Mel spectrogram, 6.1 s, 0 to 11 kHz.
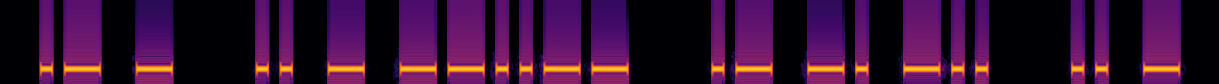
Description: Morse code, heard as a keyed tone, about 20 wpm, 600 Hz. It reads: AT IT, AND IT
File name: cw-books / winnie-the-pooh / winnie-20wpm-page-0037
